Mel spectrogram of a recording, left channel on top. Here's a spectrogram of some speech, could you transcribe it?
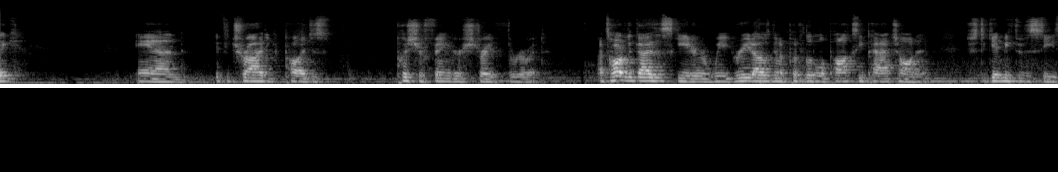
and if you tried, you could probably just push your finger straight through it. I talked to the guys at Skeeter. We agreed I was going to put a little epoxy patch on it just to get me through the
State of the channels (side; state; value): right; silent; digital silence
